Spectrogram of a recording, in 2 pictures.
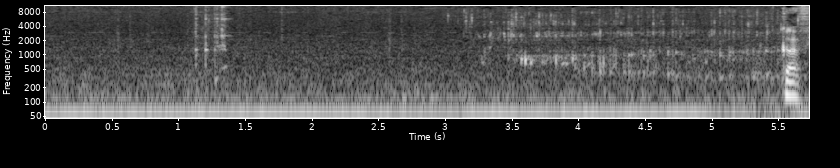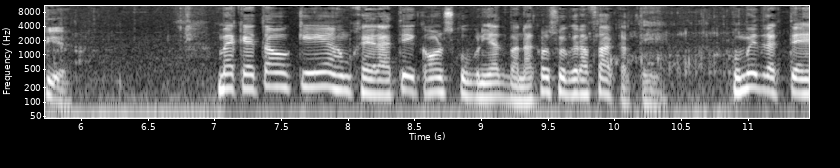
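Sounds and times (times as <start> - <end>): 
low hum: 0.0 - 11.4
water pouring into a glass: 3.1 - 6.1, 9.8 - 11.1
speech: 5.5 - 6.0, 7.0 - 11.4.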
